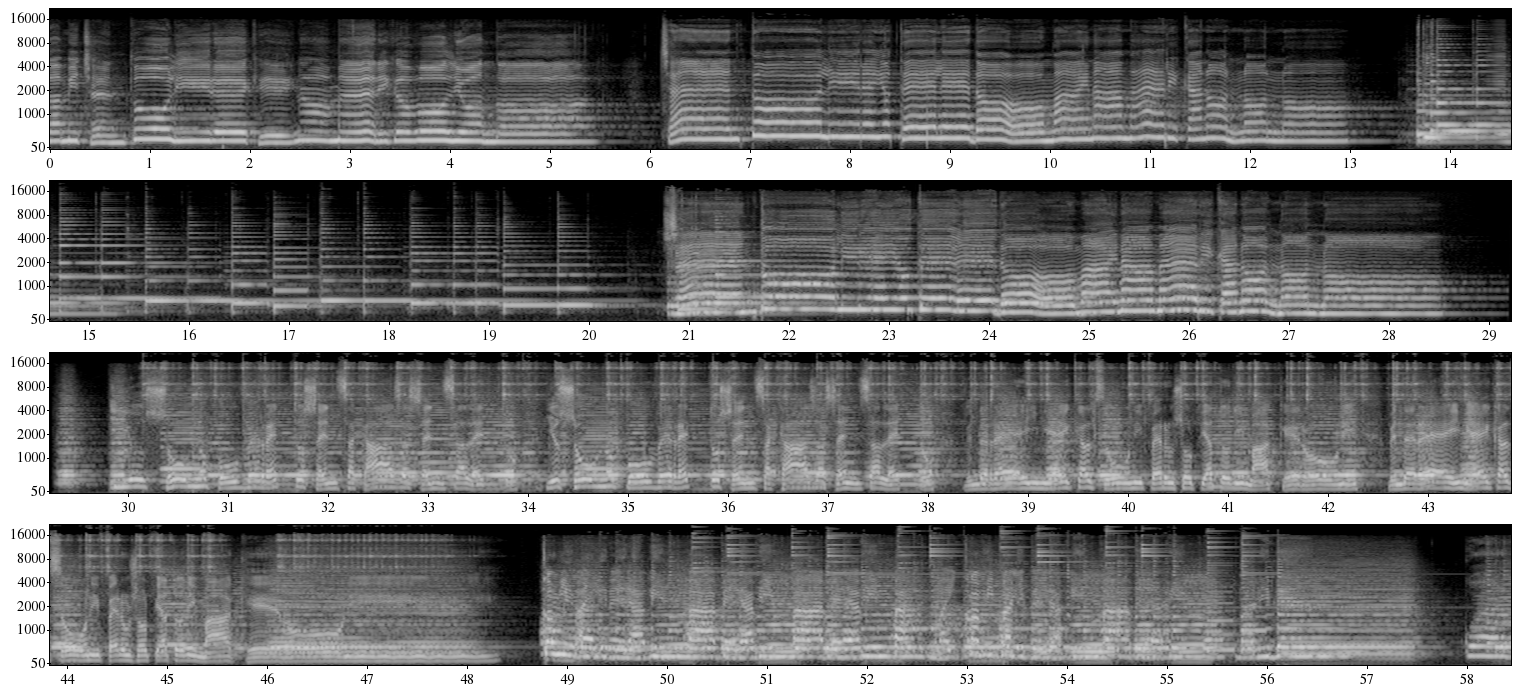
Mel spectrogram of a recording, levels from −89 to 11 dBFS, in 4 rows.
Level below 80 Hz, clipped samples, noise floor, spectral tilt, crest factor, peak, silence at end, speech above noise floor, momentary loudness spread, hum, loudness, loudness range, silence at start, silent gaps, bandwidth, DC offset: -60 dBFS; under 0.1%; -53 dBFS; -3.5 dB/octave; 16 dB; 0 dBFS; 0 s; 39 dB; 10 LU; none; -15 LUFS; 7 LU; 0 s; none; over 20 kHz; under 0.1%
